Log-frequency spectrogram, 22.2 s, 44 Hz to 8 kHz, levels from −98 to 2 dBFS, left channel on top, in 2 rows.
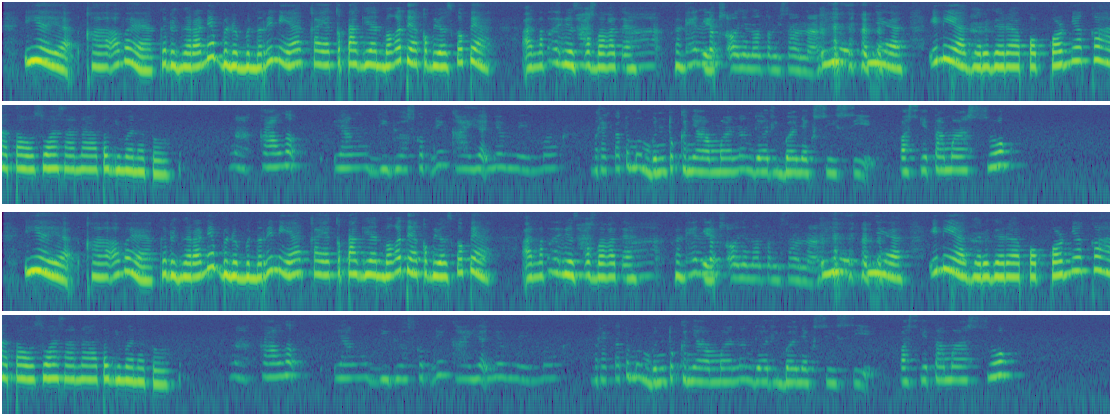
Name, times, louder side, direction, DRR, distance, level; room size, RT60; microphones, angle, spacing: voice 1, 0.0-4.9 5.2-6.4 6.7-7.1 8.2-9.0 9.3-12.8, equal, 10° left, 9 dB, 0.5 m, -18 dB
voice 2, 5.4-5.9 6.2-6.6 6.8-8.8 9.7-9.9 13.3-14.0 14.4-16.6 17.0-19.8 20.1-21.2, left 2 dB, 35° left, 9 dB, 1.5 m, -29 dB
14.0 x 4.8 x 8.4 m, 0.33 s
head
